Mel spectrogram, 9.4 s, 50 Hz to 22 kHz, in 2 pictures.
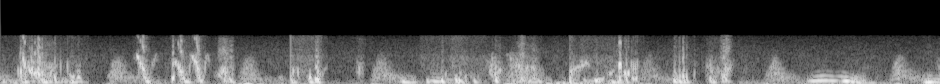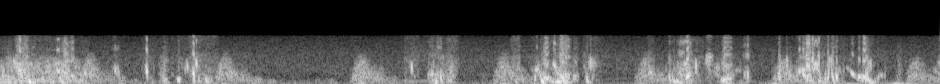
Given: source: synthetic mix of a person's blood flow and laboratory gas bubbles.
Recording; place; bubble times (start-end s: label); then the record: Doppler ultrasound of blood flow; subclavian vein
0.00-0.45 s: bubbles
0.67-1.19 s: bubbles
1.45-1.64 s: bubbles
1.78-1.83 s: bubbles
2.10-2.74 s: bubbles
2.84-3.22 s: bubbles
3.33-3.48 s: bubbles
3.53-3.67 s: bubbles
4.67-5.17 s: bubbles
5.25-5.32 s: bubbles
5.40-5.80 s: bubbles
6.72-6.80 s: bubbles
6.83-7.00 s: bubbles
7.25-7.30 s: bubbles
7.34-7.72 s: bubbles
7.93-7.99 s: bubbles
8.02-8.46 s: bubbles
8.55-9.13 s: bubbles
9.36-9.40 s: bubbles
From the record:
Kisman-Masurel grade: 233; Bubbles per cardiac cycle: several, 3 to 8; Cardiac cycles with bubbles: 50 to 99%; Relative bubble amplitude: loud (0.450 to 0.775); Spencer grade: 3 (all of the cardiac periods contain showers or single bubble signals, but not dominating or overriding the cardiac motion signals); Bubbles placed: anywhere in the cardiac cycle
